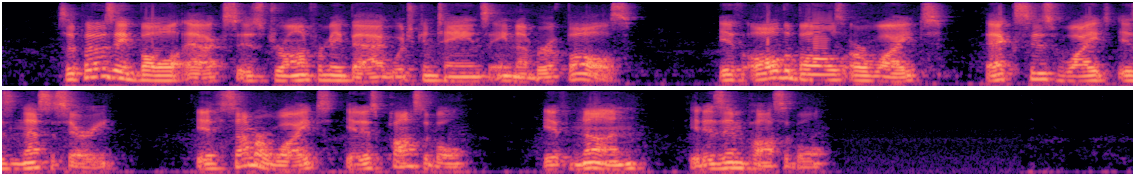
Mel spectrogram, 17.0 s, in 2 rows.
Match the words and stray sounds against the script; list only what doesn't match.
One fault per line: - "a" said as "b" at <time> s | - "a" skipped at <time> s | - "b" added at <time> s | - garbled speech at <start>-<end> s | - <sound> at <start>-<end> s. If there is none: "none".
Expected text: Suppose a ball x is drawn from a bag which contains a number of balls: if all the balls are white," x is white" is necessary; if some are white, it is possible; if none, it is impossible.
none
